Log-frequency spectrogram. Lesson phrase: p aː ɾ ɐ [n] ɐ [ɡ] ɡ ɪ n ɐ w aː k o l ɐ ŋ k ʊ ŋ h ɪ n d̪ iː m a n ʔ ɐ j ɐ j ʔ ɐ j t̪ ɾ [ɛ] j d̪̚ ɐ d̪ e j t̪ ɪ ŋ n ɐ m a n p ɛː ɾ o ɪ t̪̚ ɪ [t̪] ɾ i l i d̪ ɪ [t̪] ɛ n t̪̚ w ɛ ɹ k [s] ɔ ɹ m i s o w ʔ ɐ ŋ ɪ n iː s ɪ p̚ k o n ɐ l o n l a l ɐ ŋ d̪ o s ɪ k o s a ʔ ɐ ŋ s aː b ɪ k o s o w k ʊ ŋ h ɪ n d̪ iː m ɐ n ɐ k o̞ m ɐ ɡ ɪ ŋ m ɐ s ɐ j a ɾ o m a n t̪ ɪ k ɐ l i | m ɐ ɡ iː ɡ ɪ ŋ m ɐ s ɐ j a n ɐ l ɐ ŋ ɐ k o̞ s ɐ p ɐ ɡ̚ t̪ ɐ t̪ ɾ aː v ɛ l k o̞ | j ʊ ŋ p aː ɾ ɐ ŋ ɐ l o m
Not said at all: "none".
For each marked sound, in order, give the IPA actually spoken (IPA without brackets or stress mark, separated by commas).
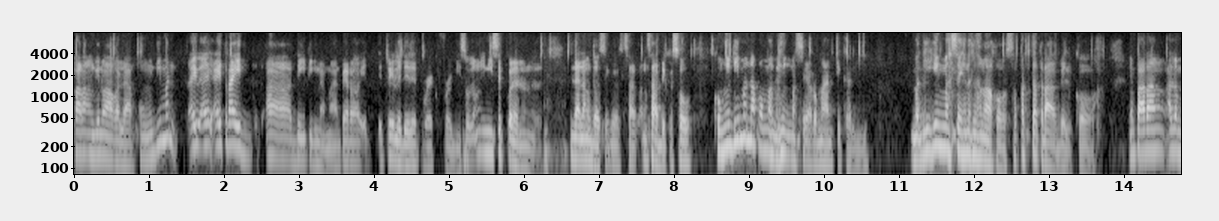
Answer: ŋ, ŋ, a, t̪, d̪, f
